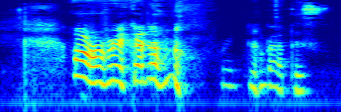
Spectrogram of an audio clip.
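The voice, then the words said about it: Imitates a cartoon character's voice. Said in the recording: “a Rick and Morty accent”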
